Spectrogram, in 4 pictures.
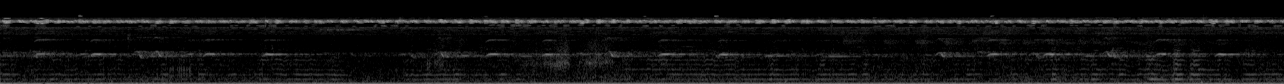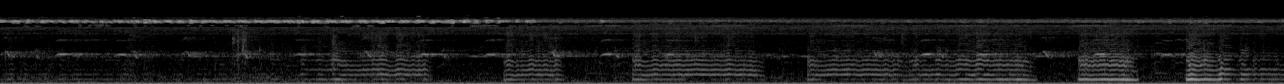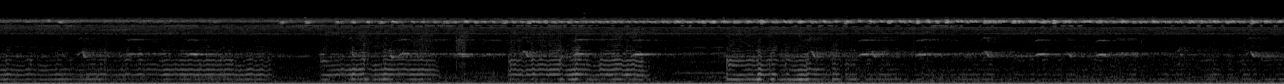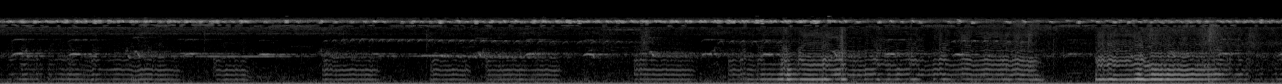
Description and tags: Late afternoon in the amazon rainforest, laying in a hammock in our
survival camp far away from any populated place. A fly is circling
around trying to get through the protection net and have a nice
bloodmeal.Toucans are calling in some distance and lots of insects like
crickets and cicadas build the background chorus.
